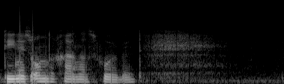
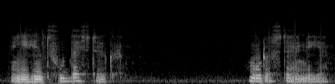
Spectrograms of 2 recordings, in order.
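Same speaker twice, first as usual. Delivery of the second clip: ordinary talk, nothing marked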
